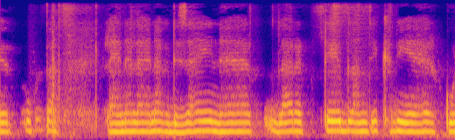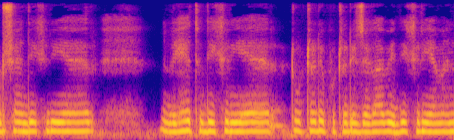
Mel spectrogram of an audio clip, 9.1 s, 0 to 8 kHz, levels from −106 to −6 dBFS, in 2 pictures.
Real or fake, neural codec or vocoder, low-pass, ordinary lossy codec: fake; codec, 16 kHz in and 24 kHz out, 1 kbps, XY-Tokenizer; 7.2 kHz; none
